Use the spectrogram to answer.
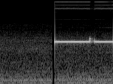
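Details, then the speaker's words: Loud, steady, continuous high-pitched fault alarm from an old iMed Gemini PC-1 infusion pump on mains power after a second of quiet; suspected faulty transformer and a dead, flat battery. "Yeah, so even with mains, it's still throwing a hissy fit."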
